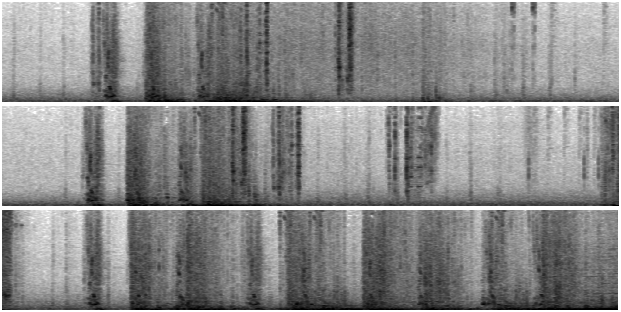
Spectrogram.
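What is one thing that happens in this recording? A pickaxe strikes wood with sharp thuds.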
